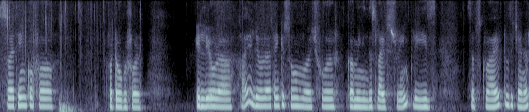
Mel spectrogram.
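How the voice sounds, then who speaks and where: A woman of medium pitch speaks in an Indian accent with a dark, mellow tone and fairly even intonation. Her pace is fairly slow, with long, frequent pauses and very even loudness. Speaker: live-stream drawing host. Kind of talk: casual live stream chat. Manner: thinking aloud, hesitant.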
